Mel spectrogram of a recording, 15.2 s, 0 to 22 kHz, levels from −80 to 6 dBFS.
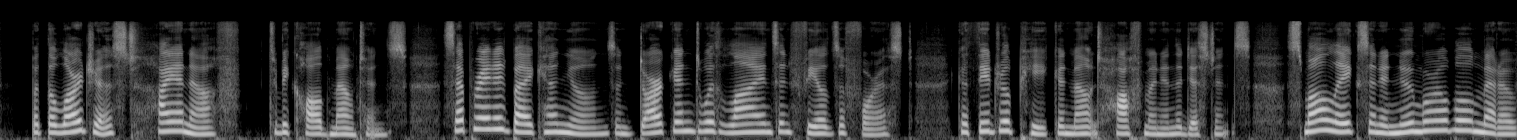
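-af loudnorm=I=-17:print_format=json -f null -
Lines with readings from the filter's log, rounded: "input_i" : "-17.4",
"input_tp" : "-1.0",
"input_lra" : "3.5",
"input_thresh" : "-27.8",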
